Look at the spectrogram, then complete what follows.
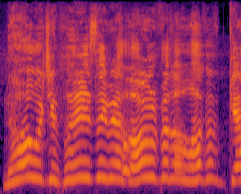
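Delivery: high, loud laughing plea; Chris Farley exasperated. Retold or imitated. Farley pleading from bed, laughing while yelling. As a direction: beg to be left alone, cracking up. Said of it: "He was like".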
